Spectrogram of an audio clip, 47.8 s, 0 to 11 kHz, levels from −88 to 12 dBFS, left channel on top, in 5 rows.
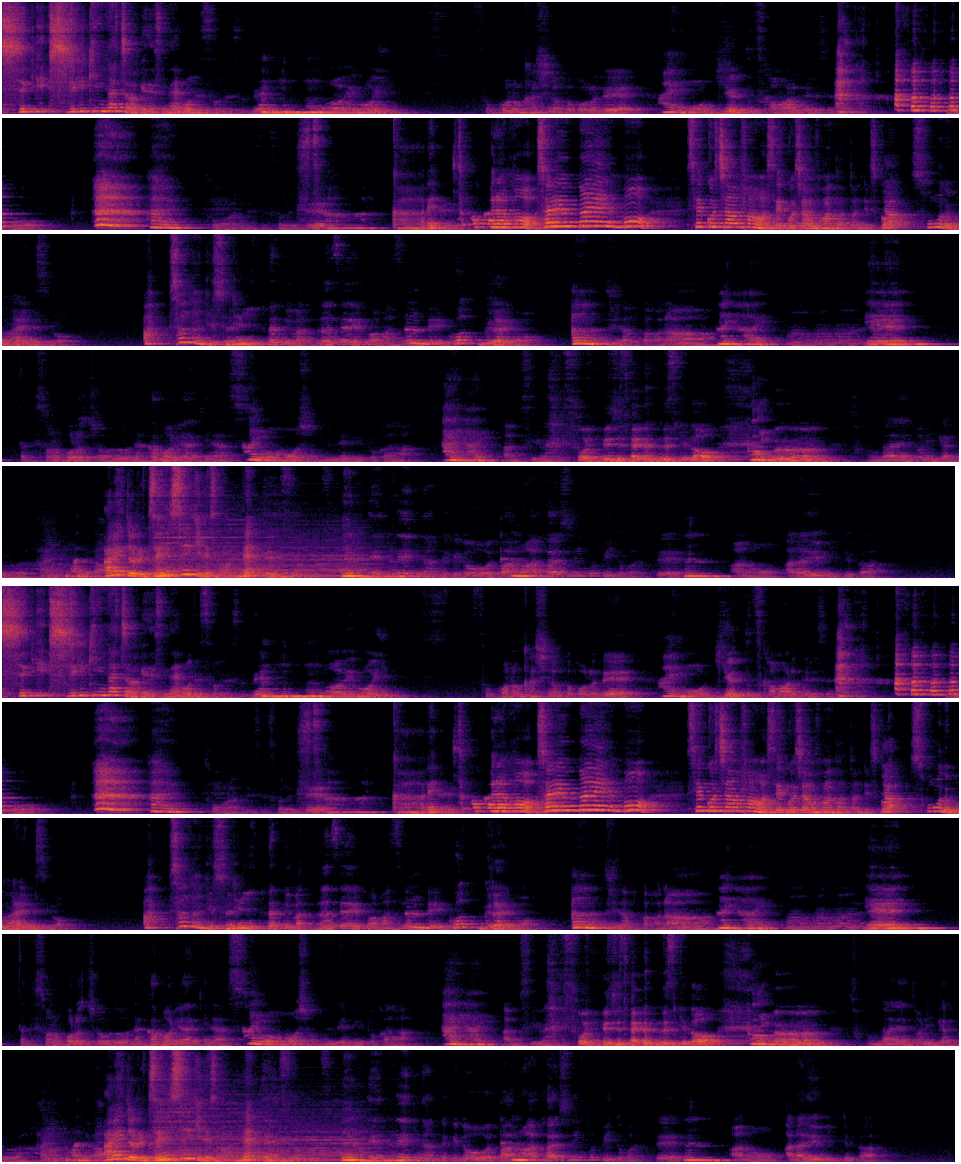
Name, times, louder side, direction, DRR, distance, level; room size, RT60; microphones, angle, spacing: voice 1, 0.0-1.8 2.6-3.3 6.6-6.9 8.3-8.6 8.9-9.6 10.5-11.4 12.8-13.2 13.5-13.9 14.3-16.0 16.5-18.5 20.6-21.6 23.2-23.4 24.8-25.2 26.3-26.8 27.8-28.4 31.1-31.4 33.1-33.6 36.2-36.5 39.0-40.8 41.7-42.3 43.4-43.6 45.1-45.5, left 1 dB, 5° left, 1 dB, 0.3 m, -27 dB
voice 2, 1.8-2.6 3.2-3.9 5.0-6.3 6.8-8.6 9.4-9.9 11.7-12.9 13.6-14.2 18.4-19.8 21.2-24.4 25.0-26.3 27.0-28.1 28.9-32.8 33.7-37.0 37.3-38.8 39.1-39.3 40.9-41.5 41.9-45.1 45.6-47.0, equal, 80° right, 0 dB, 0.7 m, -37 dB
Brass instrument, 38.7-42.5, left 1 dB, 25° right, 0.8 m, -42 dB
2.2 x 2.0 x 3.8 m, 0.62 s
head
